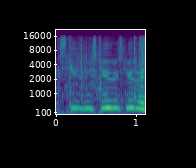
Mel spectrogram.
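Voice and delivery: small, high voice asking to get by; retold polite squeezing past. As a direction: imitate politely edging past people. Retells squeezing past seated people.

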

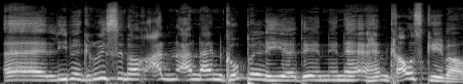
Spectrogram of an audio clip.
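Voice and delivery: high, slow, fawning fan voice; a stranger fan passing on greetings, voiced high and slow. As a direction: play a gushing fan calling out after the show. Fan greets him after the show.

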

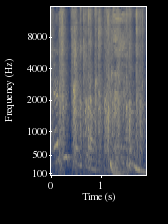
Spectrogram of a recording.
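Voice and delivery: educate them, stretched out slow and loud; slow emphatic push. Real, not acted. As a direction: drive the point home slowly. Urging listeners to educate doctors.

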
